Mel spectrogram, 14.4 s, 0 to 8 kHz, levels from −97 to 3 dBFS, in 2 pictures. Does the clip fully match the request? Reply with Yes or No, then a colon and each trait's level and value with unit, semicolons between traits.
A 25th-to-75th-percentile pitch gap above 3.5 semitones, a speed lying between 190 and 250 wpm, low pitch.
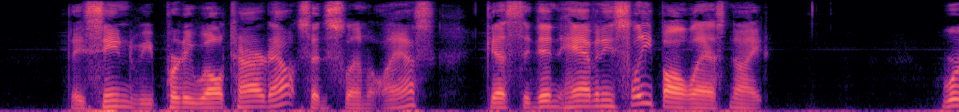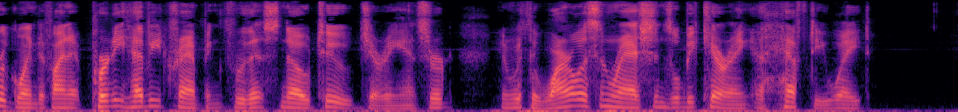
Yes: average, 4.6 semitones; average, 200 wpm; low, 125 Hz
